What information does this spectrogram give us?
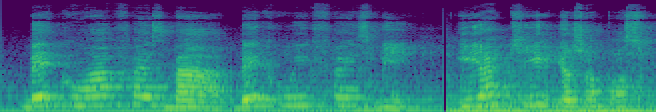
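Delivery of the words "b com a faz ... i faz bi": slow syllable drill, "ba", "bi" drawn out; sounding out words. Shown as a demonstration. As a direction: spell it out slowly like a teacher, "B com A faz ba". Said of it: "aquele tradicionalzão lá".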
